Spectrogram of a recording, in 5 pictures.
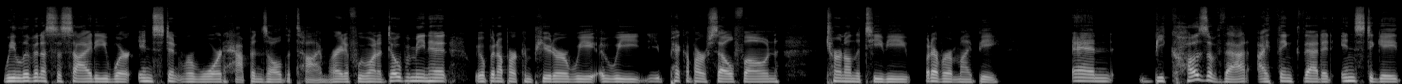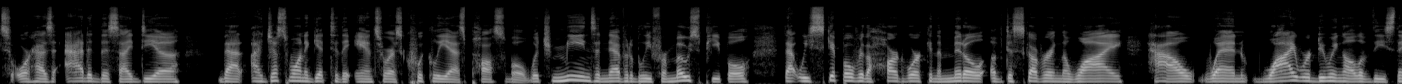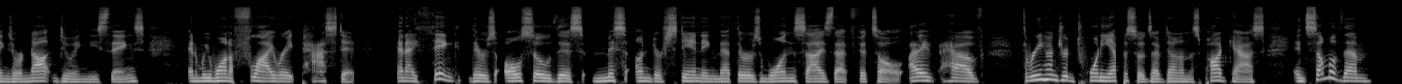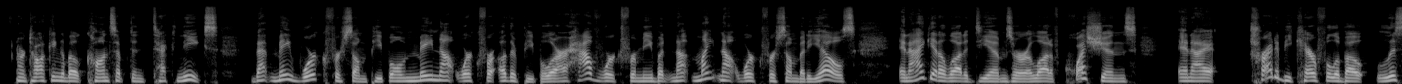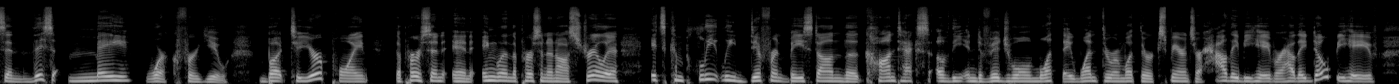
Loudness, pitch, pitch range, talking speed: -27 LUFS, 150 Hz, 135-160 Hz, 200 wpm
